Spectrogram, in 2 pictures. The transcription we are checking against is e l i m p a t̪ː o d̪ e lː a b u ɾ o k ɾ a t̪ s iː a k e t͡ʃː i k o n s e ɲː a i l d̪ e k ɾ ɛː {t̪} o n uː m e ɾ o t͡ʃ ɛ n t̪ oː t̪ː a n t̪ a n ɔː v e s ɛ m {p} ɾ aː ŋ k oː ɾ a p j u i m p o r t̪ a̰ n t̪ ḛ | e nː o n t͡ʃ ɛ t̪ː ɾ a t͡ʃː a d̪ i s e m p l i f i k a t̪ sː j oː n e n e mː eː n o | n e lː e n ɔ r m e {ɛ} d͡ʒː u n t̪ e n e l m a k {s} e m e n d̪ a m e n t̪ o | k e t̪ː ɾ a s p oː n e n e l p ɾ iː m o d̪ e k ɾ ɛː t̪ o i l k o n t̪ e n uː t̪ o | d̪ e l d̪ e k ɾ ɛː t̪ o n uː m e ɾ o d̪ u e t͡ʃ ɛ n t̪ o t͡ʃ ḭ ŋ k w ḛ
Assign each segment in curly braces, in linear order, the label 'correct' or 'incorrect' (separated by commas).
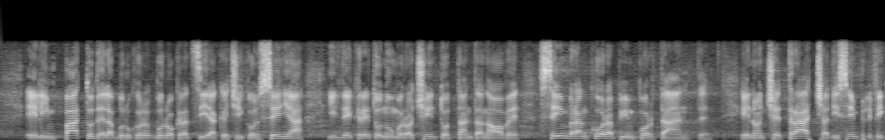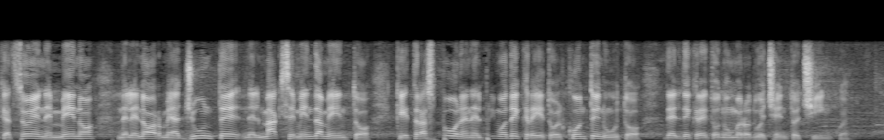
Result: correct, incorrect, incorrect, correct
